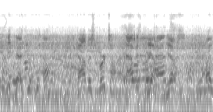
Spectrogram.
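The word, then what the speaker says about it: Dāvis Bertāns: Oh, well, Matt, at this point in my life, it's DeVos Bertans. Is that how you say it? Davis Bertans.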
